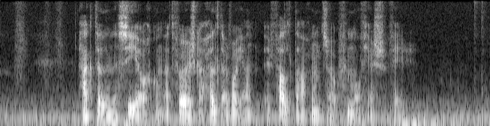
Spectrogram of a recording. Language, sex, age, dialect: Faroese, male, 15-35, Norðuroyggjar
